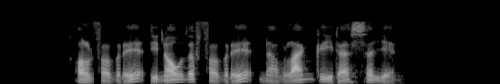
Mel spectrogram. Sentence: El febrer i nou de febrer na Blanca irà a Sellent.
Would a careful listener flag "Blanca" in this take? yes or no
no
